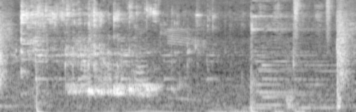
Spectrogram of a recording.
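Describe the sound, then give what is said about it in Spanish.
Mineral water is poured into a glass already holding ice and Chivas whisky while a mixed drink is made, a steady splashing gurgle with a rising fill tone, broken by a few clinks and short bursts near the end. “Agua mineral.”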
